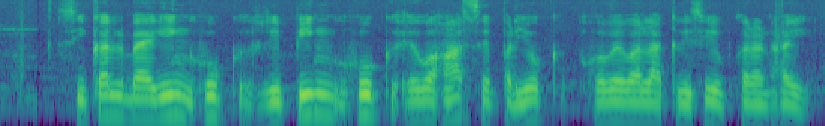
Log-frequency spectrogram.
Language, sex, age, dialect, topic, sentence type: Magahi, male, 60-100, Southern, agriculture, statement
